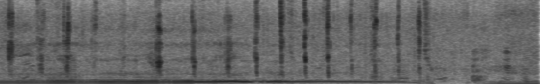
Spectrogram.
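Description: A long, drawn-out wordless vocal sound from a person, rising in pitch and then held, ending a little after three seconds in.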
